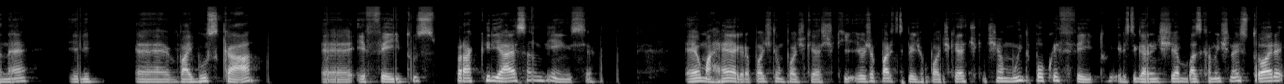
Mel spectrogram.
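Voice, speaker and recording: A man's voice: medium pitch, no echo. A man with a Brazilian accent giving an informal online lesson, explaining things as he thinks aloud. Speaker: workshop teacher.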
